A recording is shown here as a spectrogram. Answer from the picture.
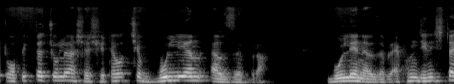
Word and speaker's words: Boole: বুল তার নাম কি জর্জ বুল অনেকে জর্জ বুলই বলে ঠিক না ওর ইংলিশ বানানটা হচ্ছে দেখো জর্জ বুলি এটা হচ্ছে একেকজন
